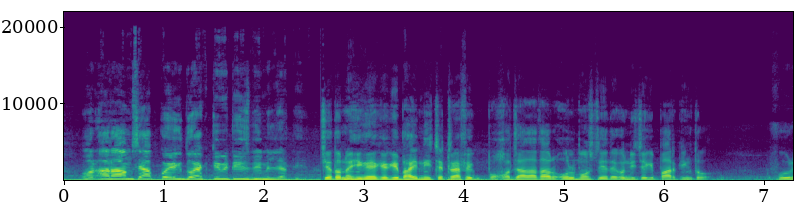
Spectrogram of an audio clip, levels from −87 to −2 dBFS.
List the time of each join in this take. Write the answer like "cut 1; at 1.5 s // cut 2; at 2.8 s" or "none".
cut 1; at 2.4 s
